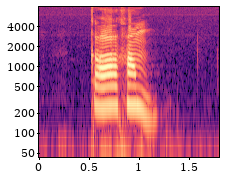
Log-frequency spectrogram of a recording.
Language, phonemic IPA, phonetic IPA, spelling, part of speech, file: Tamil, /kɑːɡɐm/, [käːɡɐm], காகம், noun, Ta-காகம்.ogg
- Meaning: crow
